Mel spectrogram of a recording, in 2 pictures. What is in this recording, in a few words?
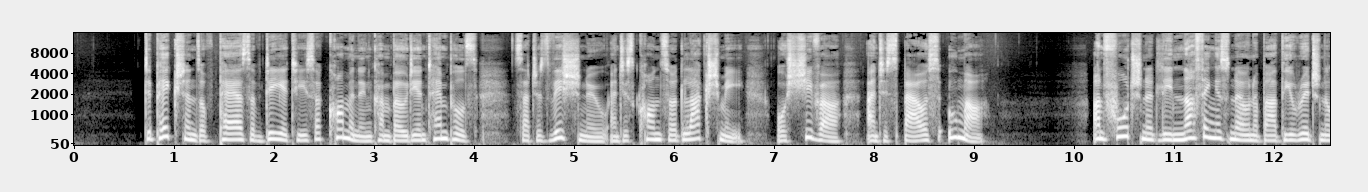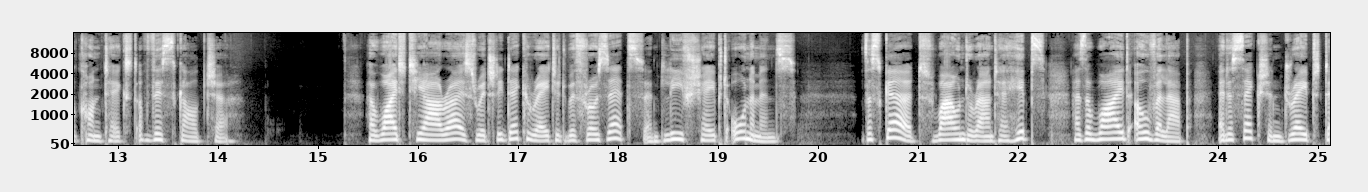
Female Goddess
